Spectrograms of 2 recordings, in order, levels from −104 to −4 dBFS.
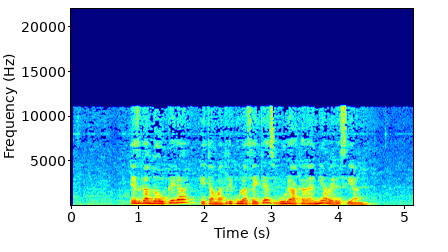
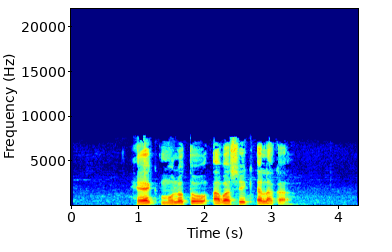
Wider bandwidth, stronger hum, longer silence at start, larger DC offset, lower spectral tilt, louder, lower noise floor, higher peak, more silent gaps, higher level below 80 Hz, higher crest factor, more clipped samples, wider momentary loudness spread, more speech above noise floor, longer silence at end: first, 11.5 kHz vs 8 kHz; neither; about the same, 0.9 s vs 1 s; neither; first, -7.5 dB/octave vs -4 dB/octave; about the same, -19 LUFS vs -21 LUFS; second, -54 dBFS vs -67 dBFS; about the same, -4 dBFS vs -4 dBFS; neither; first, -56 dBFS vs -62 dBFS; second, 14 dB vs 20 dB; neither; about the same, 8 LU vs 10 LU; second, 36 dB vs 46 dB; second, 0.7 s vs 1.05 s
